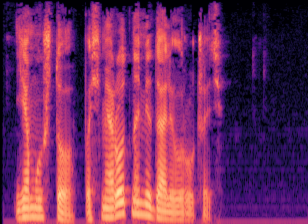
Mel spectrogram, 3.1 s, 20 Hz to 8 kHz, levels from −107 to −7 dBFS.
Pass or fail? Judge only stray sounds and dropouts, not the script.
pass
